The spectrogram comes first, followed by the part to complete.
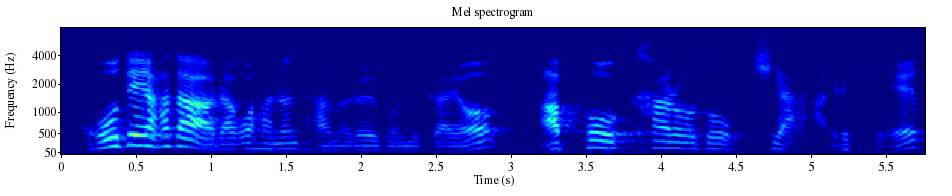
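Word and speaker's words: ἀποκαραδοκία: 아포카로도키아 이렇게 발음을 합니다.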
